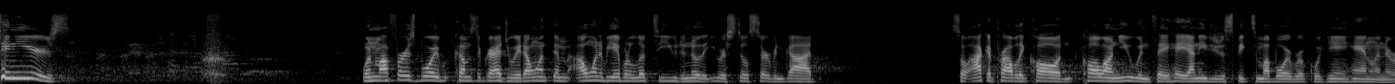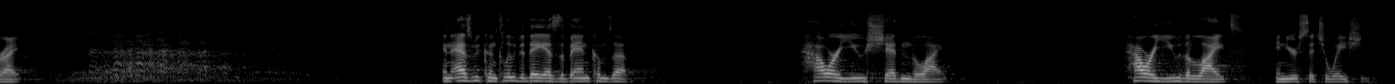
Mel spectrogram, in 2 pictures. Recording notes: Recorded live at The Fellowship at Two Rivers on May 19, 2019.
